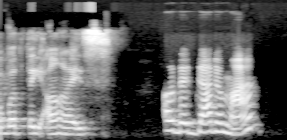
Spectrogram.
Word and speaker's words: Daruma: asking how do you spell it? The Uh, the the little figure with the eyes. oh, the Daruma. Dadima.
